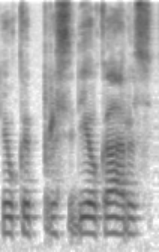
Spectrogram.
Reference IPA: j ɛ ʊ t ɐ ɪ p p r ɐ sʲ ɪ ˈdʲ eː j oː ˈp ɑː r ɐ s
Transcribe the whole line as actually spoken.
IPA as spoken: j ɛ ʊ k ɐ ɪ p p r ɐ sʲ ɪ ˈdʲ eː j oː ˈk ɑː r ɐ s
